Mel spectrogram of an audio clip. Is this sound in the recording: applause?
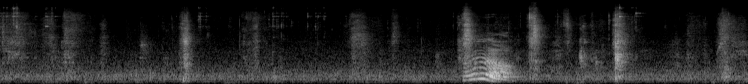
no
